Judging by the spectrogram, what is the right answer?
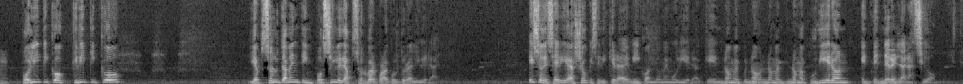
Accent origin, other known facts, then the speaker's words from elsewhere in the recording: Argentina; como soy un escritor argentino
